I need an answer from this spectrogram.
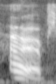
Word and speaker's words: herbs: the English anyway um herbs you say herbs because there's a H in it yes thank you Hunter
